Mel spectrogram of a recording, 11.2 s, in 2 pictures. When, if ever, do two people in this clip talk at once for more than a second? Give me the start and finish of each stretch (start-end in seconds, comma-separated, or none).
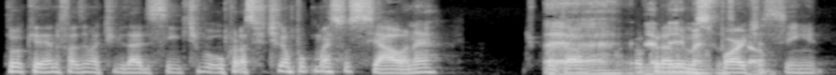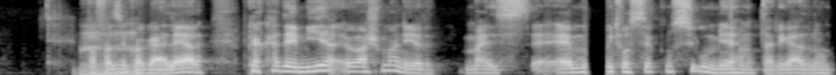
3.6-5.3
